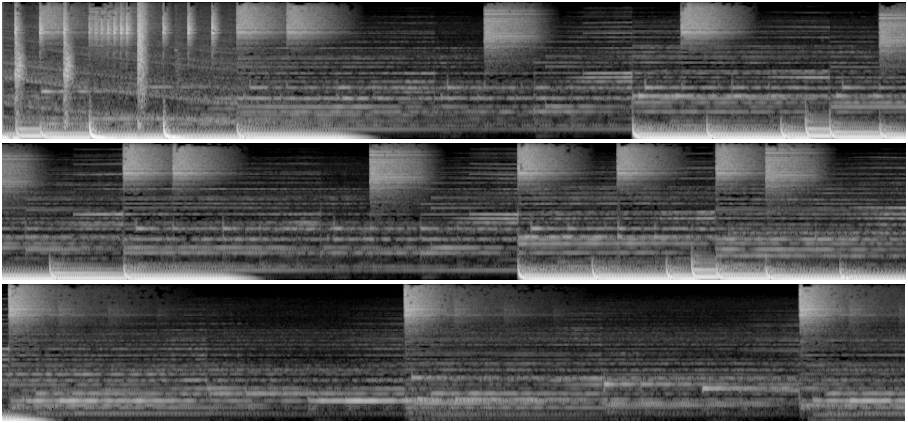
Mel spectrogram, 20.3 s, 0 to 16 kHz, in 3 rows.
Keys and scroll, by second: 11.8 Escape, 19.3 Escape.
